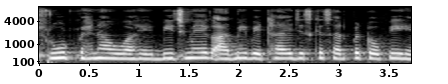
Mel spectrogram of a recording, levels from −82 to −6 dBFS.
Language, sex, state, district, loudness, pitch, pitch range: Hindi, female, Haryana, Jhajjar, -14 LUFS, 225 Hz, 220-235 Hz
